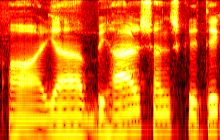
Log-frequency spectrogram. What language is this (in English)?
Hindi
